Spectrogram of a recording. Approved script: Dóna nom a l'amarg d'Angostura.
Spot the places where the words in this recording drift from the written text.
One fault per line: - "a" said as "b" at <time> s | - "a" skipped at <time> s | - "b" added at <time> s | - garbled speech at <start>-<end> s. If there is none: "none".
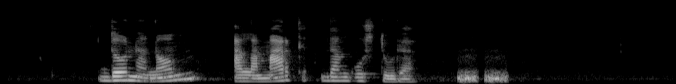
none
